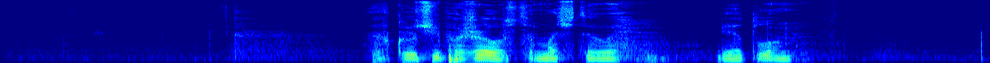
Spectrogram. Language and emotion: Russian, neutral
